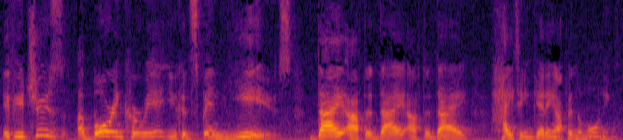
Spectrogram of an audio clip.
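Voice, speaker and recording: Lively self-mocking preacher. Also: male voice, sits high, measured pace, few pauses. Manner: self-deprecating storyteller, animated, laughing through anecdotes. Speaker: pastor. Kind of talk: sermon with humorous stories.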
